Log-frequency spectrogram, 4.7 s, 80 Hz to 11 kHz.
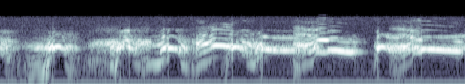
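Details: Two dogs, a white Shiba Inu and a Jack Russell Terrier, howling together in the evening at 6 pm on 20 July 2018 in Japan; overlapping wavering, sliding howls with rising and falling pitch, sustained throughout.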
